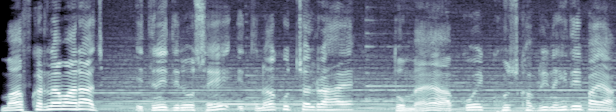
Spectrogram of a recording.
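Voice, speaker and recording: A man's voice: high voice, moderate pace, music in the background, natural voice. A man playing a loyal, respectful royal minister who speaks formally in a cartoon story. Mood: happy, apologetic.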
